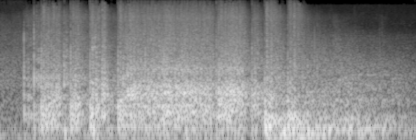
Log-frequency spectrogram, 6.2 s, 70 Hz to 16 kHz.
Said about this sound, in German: Und wenn jetzt der 1. August nicht stattfinden würde, glaube ich, dass die Schweizer einen anderen Tag finden würden, wo sie ihr Feuerwerk loslassen könnten.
